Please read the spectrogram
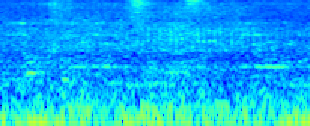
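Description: Outdoor street ambience: a steady low rumble with voices and faint music mixed in.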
